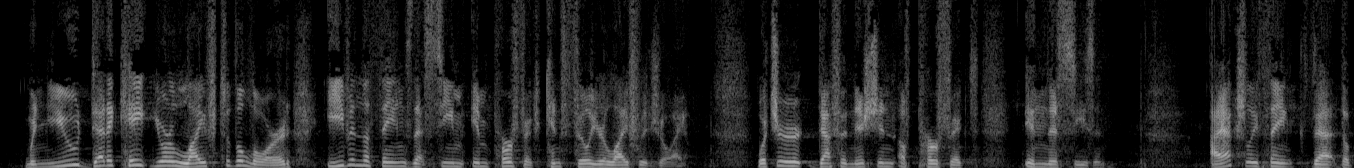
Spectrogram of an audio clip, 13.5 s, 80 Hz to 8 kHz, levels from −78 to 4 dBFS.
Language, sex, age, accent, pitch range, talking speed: English, male, 40-59, American, 135-180 Hz, 145 wpm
